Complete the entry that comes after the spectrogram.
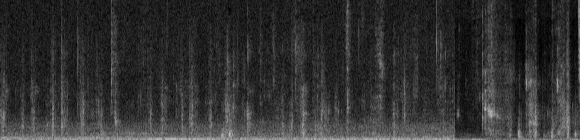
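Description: Close-miked eating: wet mouth clicks, smacks and chewing from biting crab-leg meat dipped in thick sauce, over a low steady hum. The sound drops out briefly just over four and a half seconds in, and similar clicking carries on after.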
